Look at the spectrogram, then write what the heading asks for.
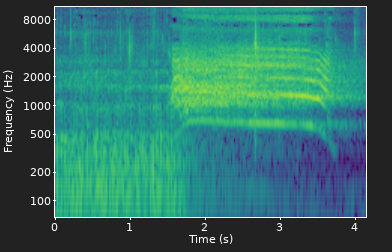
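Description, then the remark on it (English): A 'man eaten by dog' sound effect: rough, low snarling and growling, then a loud, sustained high-pitched scream that holds for about two seconds before sliding down and fading out. “So again, taking the same sound effect, and this one is called Man Eaten by Dog.”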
